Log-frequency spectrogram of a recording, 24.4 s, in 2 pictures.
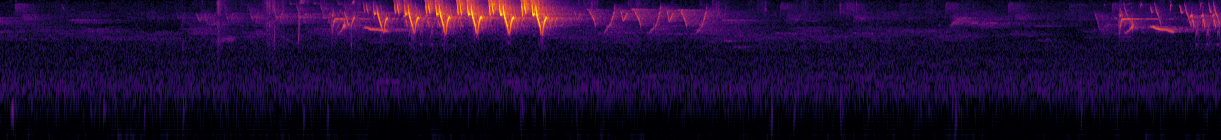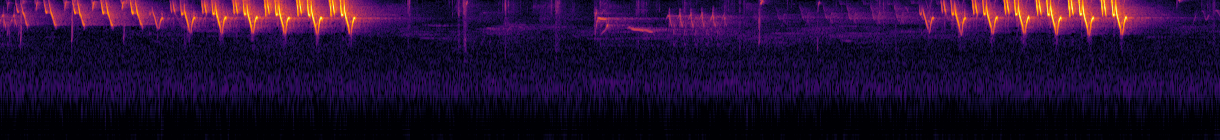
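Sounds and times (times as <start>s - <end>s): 
ovenbird singing: 3.3s - 5.6s, 11.2s - 15.8s, 21.4s - 23.6s.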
